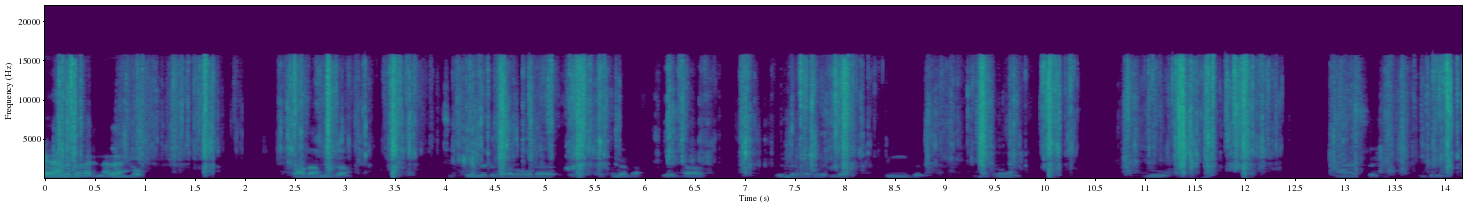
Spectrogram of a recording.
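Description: Plastic wrapping on packed silk sarees crinkling and rustling as the sarees are handled and stacked, on and off between stretches of speech.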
